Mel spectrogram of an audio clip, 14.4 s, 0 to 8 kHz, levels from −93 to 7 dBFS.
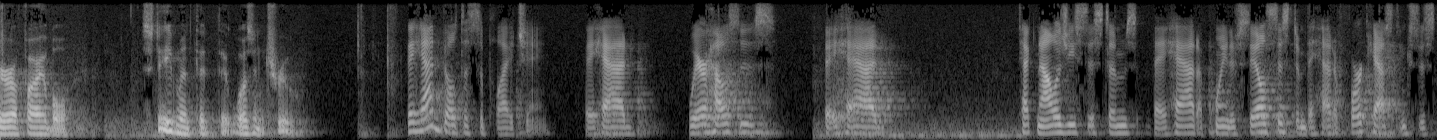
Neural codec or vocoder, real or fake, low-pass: none; real; 7.2 kHz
